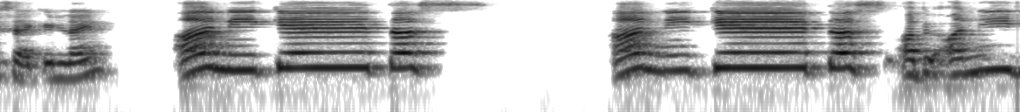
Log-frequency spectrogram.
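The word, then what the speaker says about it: अनिकेतः: अनिकेतस, स जो है क्यों आया विसर्ग को उच्चारण स से क्यों किया, क्योंकि आगे स है ना, स्थिर मतिर, स्थिर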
